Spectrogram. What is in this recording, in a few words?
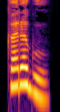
"ಕರಗು", kannada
